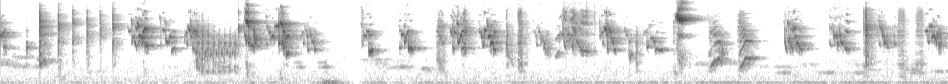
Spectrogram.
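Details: Budgerigar's natural unedited voice: continuous busy warbling of clicks, chirps and scratchy squawks, with a sharp high squeak partway through and steady rapid chatter throughout.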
